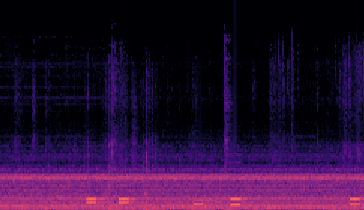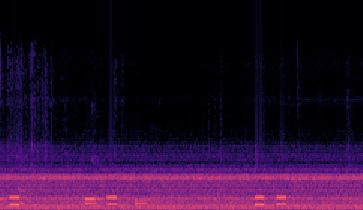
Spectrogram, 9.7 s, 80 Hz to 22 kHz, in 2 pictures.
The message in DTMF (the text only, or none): 00 42 53 867 36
